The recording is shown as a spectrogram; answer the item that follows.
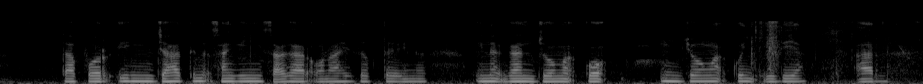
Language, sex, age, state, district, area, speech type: Santali, male, 18-30, West Bengal, Jhargram, rural, spontaneous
